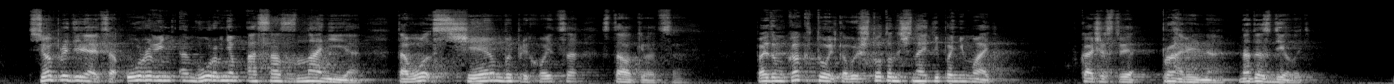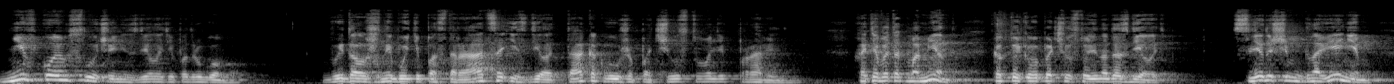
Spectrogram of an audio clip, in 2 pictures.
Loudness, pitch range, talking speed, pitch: -18 LUFS, 115-170 Hz, 115 wpm, 140 Hz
